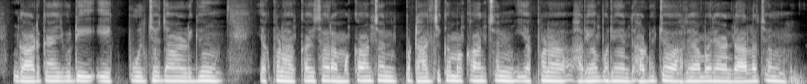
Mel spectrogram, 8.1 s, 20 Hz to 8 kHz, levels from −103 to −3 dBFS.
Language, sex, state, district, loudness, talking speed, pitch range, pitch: Hindi, male, Uttarakhand, Uttarkashi, -15 LUFS, 230 wpm, 145-155 Hz, 150 Hz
